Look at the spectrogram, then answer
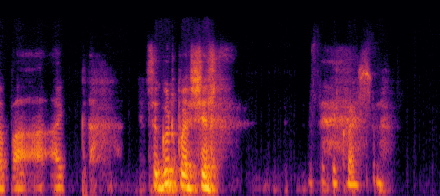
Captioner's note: sighs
